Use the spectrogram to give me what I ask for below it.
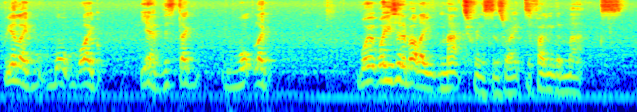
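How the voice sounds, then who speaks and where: A man's voice: on the high side, lively intonation, a little fast, slight background noise, low-quality recording. A man giving casual reaction commentary while watching a video, rambling with many fillers and restarts.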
